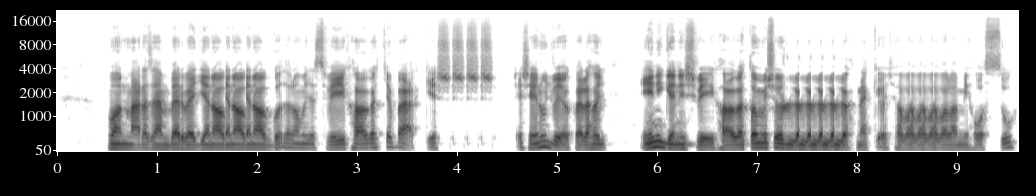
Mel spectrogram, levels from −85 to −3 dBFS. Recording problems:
audio stuttering; 4 times, first at 1.5 s

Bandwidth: 17.5 kHz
